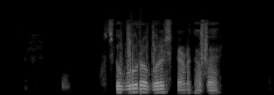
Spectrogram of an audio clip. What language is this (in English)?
Dhatki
